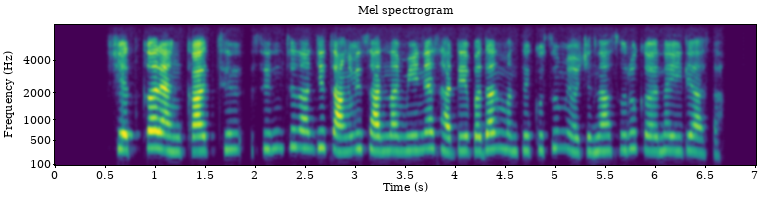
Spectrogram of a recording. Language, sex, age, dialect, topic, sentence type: Marathi, female, 18-24, Southern Konkan, agriculture, statement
